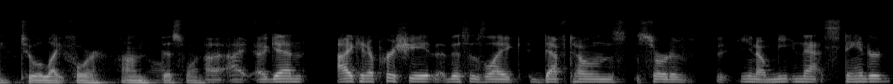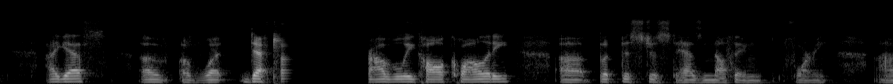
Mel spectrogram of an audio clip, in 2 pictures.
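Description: A burst of packet loss at 11.67 to 11.75 s: about 60 ms of audio never arrived, and the receiver stretched the last sound into a brief fading fill before moving on.

A long network dropout, from 11.75 to 12.63 s, follows immediately. The concealed sound fades and gives way to about 0.72 s of silence, likely because the connection stalled, and the audio returns with roughly 0.86 s missing.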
